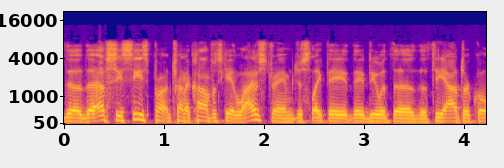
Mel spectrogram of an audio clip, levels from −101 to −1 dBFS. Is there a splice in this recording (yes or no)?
no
